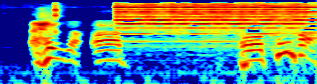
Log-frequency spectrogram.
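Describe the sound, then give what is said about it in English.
A game show buzzer cuts in with a harsh, flat, sustained tone lasting about a second, set between bursts of excited talk. “On the buzzer. On the buzzer.”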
